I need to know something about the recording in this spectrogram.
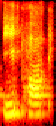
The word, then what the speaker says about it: Epoch: was seen this is this is uh Epoch time or uh uh Epoch time okay or epic time depending on how you pronounce it so it's just a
